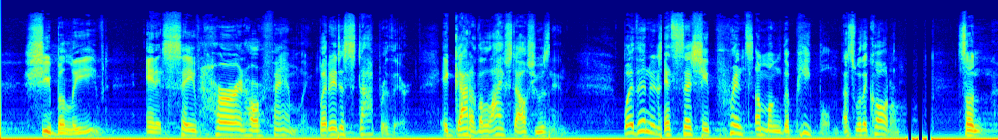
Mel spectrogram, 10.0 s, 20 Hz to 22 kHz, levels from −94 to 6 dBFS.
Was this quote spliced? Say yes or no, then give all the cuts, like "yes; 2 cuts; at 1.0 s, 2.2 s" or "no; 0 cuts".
yes; 5 cuts; at 3.4 s, 4.7 s, 5.5 s, 6.6 s, 7.0 s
